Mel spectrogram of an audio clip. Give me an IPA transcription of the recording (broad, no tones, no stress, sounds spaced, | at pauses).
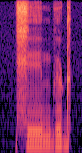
x eː m b ø ɖ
